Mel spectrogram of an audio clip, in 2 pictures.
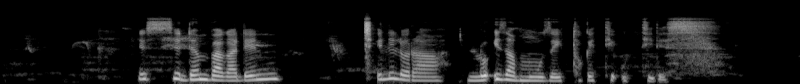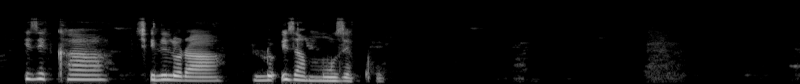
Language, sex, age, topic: Gamo, female, 25-35, agriculture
